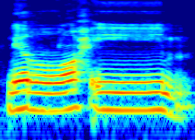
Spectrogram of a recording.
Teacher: ہا کو آپ نے کھینچنا ہے، یا مد ہے، یا سے پہلے زیر آ رہا ہے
